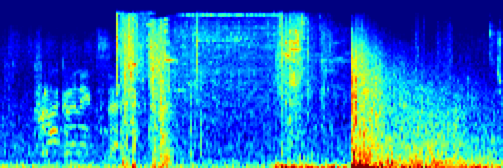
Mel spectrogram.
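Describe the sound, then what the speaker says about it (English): In a shooter video game, a frag grenade blows up with a heavy booming blast that rumbles on, while players keep talking over the game sounds before and after it. "Frag grenade set."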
